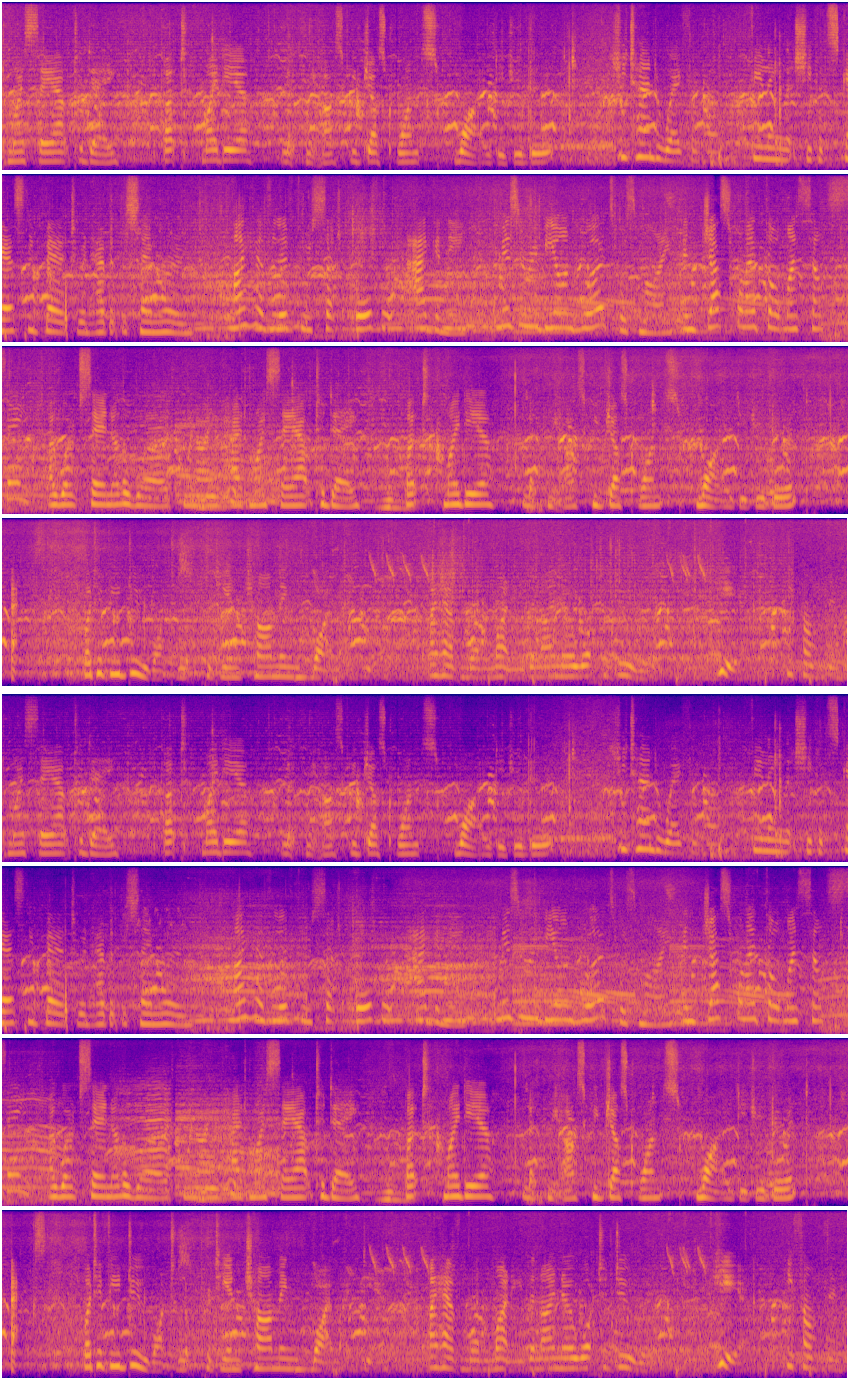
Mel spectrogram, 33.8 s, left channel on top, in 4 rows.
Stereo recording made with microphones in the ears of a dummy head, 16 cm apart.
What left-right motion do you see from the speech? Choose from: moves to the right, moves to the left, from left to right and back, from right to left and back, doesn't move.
moves to the right.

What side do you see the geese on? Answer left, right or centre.
left.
